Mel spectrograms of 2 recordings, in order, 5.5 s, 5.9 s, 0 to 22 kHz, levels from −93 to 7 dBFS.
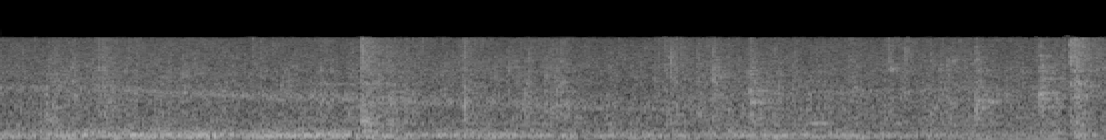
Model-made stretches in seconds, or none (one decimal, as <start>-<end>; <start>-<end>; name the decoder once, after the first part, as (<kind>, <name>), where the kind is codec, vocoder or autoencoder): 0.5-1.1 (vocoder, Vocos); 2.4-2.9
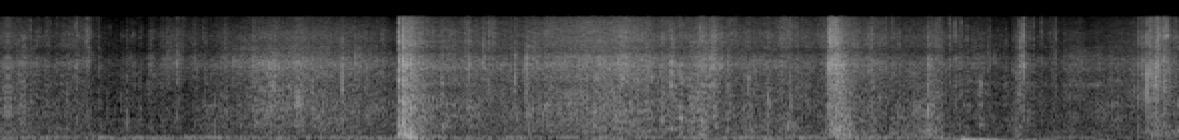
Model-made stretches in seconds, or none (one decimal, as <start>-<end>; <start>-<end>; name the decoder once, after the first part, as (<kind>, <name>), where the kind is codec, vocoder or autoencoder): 2.0-3.1 (codec, SNAC); 5.2-5.9

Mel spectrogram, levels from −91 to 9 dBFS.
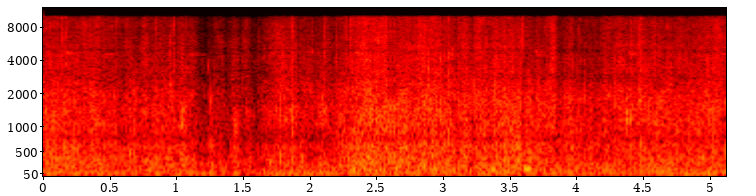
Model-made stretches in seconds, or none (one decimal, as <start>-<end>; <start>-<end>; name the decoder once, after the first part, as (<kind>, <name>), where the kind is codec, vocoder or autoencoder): none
